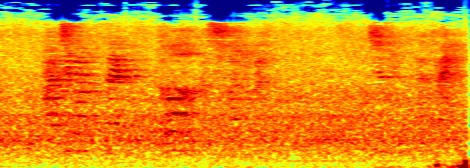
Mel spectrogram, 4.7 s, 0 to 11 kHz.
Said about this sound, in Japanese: お待たせしております。27分発東京線快速の川越駅です。まもなく発車いたします。ご乗車の方でお待ちください。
